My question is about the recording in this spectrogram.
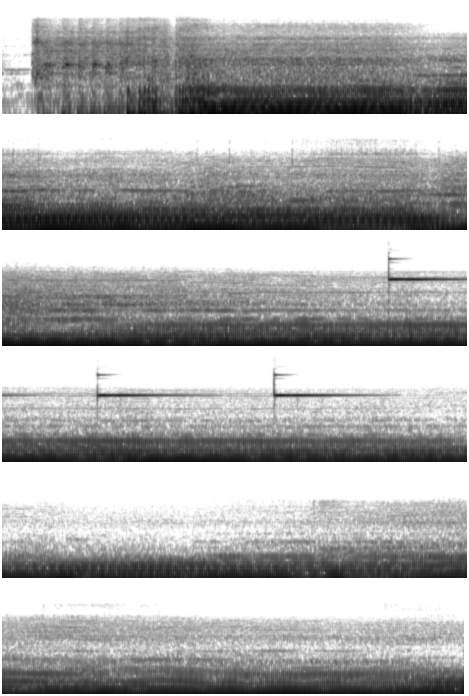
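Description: Ventrac compact tractor's engine running steadily as the machine drives across a steep grassy slope, its note dropping a little about nine seconds in. About halfway through, three short high-pitched beeps sound in a row, evenly spaced.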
